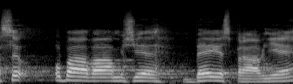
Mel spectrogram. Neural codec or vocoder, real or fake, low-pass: codec, 44.1 kHz, 7.8 kbps, DAC; fake; 14.4 kHz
